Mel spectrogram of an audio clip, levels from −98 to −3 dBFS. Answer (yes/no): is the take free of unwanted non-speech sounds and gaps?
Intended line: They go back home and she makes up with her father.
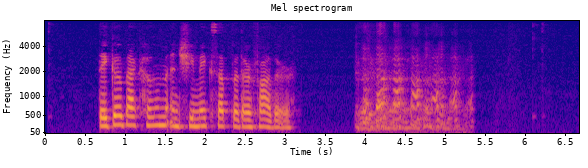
no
